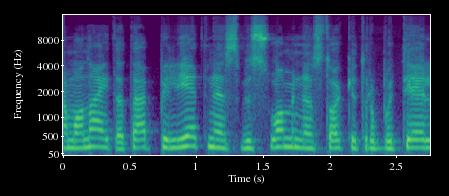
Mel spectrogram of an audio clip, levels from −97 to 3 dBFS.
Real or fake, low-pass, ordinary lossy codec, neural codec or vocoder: real; 14.4 kHz; Opus, 16 kbps; none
